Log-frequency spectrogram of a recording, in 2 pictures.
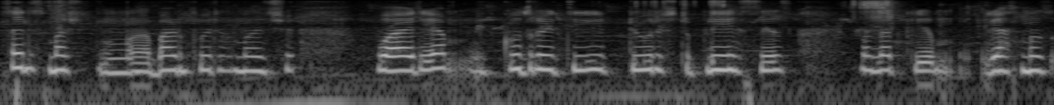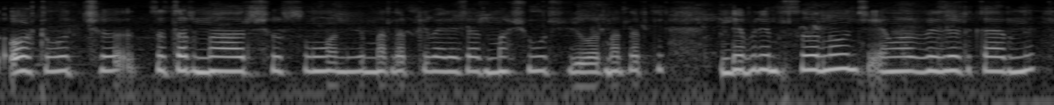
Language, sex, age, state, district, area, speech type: Kashmiri, female, 30-45, Jammu and Kashmir, Bandipora, rural, spontaneous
